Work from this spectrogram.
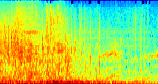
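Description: A Confringo explosion spell cast in a Harry Potter game, a loud booming blast that rumbles and fades over about two seconds.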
